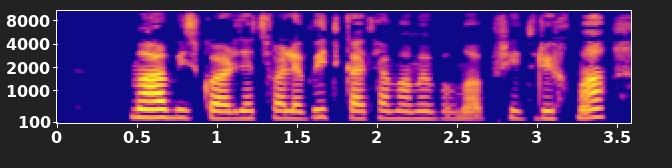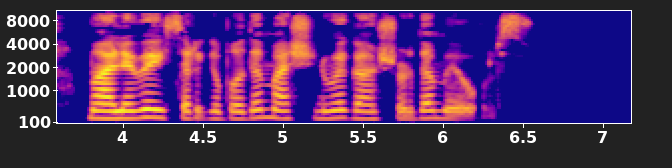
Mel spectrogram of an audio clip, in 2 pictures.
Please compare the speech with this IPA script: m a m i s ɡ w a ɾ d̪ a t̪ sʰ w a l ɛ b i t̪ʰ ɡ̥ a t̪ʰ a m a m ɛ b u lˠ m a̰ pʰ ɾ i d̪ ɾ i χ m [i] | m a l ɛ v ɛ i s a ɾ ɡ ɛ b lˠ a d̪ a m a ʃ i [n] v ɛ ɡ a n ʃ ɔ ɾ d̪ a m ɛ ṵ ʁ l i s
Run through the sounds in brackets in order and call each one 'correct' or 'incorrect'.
incorrect: a, correct

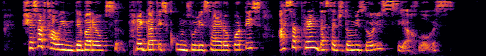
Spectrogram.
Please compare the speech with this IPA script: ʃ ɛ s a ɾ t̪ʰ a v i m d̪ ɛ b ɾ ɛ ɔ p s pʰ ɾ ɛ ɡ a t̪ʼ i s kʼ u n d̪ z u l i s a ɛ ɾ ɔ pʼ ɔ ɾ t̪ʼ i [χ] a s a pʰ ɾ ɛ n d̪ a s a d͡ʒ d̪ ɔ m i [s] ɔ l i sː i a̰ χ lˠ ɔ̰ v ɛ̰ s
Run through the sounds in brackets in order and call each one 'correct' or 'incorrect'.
incorrect: s, incorrect: z

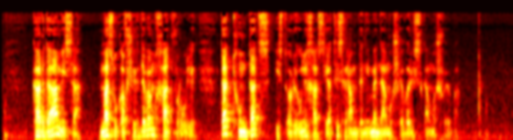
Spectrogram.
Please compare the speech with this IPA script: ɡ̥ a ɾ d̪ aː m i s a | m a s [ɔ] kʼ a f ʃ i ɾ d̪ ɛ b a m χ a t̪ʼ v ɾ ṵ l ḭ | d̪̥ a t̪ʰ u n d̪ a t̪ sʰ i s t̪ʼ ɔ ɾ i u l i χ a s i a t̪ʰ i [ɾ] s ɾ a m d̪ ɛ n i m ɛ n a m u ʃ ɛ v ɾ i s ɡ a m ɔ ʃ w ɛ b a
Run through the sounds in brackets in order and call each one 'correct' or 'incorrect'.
incorrect: u, incorrect: none

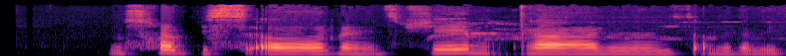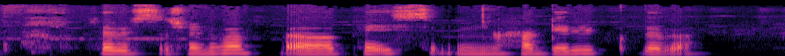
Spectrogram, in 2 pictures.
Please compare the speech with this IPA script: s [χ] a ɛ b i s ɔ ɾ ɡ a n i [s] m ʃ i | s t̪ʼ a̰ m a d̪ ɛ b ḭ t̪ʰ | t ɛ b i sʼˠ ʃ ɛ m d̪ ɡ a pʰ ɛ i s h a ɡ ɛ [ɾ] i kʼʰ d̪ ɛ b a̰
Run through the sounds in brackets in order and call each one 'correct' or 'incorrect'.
correct, incorrect: z, correct

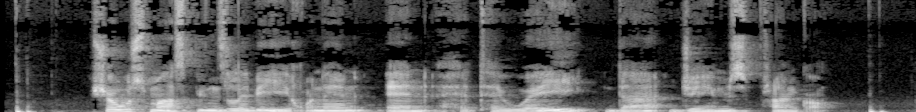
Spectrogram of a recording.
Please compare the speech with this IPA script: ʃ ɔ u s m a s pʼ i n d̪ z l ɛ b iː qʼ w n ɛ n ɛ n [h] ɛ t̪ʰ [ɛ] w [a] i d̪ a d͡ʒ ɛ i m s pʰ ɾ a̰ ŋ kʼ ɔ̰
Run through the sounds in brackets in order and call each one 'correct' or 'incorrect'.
correct, correct, incorrect: ɛ

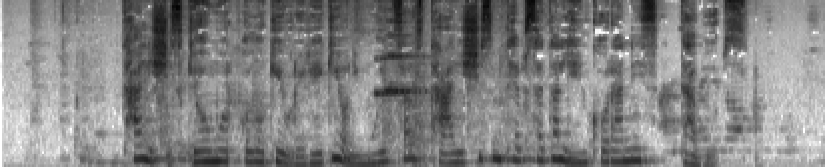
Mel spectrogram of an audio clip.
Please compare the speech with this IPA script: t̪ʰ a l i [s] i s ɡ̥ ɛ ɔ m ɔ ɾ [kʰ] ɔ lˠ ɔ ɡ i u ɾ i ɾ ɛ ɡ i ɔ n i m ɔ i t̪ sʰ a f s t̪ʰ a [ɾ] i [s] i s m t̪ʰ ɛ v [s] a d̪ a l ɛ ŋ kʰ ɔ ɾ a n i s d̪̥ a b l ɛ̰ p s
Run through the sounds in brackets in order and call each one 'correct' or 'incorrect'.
incorrect: ʃ, incorrect: pʰ, incorrect: l, incorrect: ʃ, correct

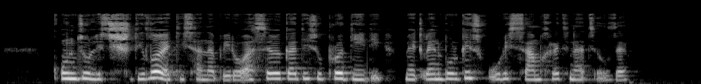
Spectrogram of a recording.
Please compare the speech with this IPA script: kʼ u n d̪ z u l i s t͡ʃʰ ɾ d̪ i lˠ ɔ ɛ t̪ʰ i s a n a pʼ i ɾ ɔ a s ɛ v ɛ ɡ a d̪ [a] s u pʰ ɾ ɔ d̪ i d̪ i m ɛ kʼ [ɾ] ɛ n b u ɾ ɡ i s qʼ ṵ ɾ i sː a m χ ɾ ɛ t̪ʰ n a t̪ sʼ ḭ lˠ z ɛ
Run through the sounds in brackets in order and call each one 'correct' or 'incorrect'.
incorrect: i, incorrect: l

